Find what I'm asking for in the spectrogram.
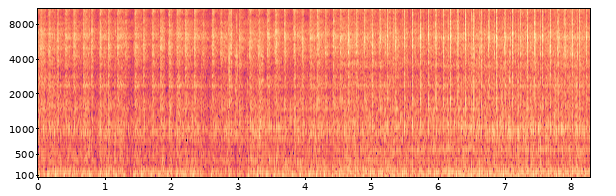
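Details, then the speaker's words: Suzuki Savage LS 650, 650 cc air-cooled four-stroke single, started after nearly a year: sharp, regular ticking knock from the engine head over the thumping idle; valves already adjusted without help, loose cam chain suspected, not confirmed. "That's it! This great knocking sound! And because I had already adjusted valves and it didn't help... most probable cause of this sound is loose cam chain"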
